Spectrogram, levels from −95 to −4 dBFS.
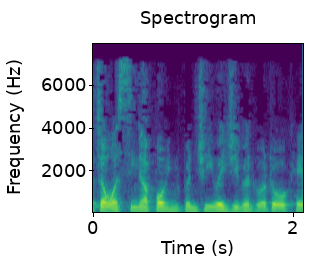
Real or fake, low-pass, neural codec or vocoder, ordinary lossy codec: fake; 7.2 kHz; codec, 16 kHz, 0.5 kbps, X-Codec, WavLM features, trained on Multilingual LibriSpeech; MP3, 32 kbps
